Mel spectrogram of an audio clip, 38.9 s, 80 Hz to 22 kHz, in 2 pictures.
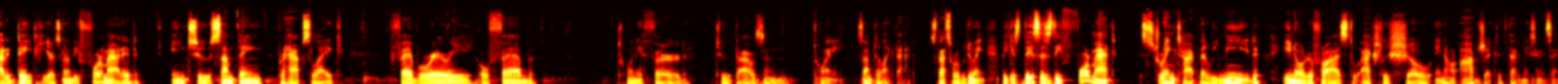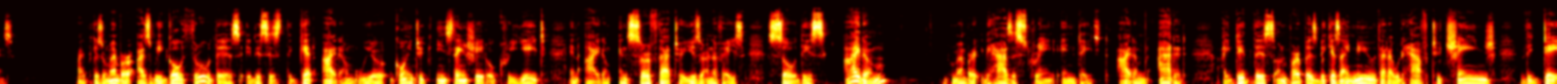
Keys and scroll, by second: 30.6 super+b.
